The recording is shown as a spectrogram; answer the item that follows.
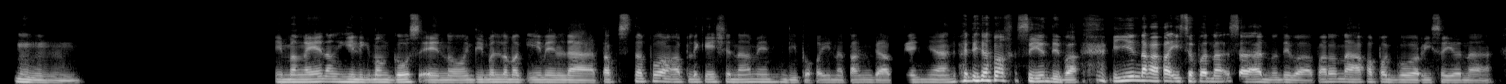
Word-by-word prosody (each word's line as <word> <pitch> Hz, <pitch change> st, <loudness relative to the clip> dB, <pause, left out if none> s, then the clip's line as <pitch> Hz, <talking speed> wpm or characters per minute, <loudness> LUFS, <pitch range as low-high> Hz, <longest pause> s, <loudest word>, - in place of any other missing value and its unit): Mm. 95 Hz, -7 st, -2 dB, 1.9 s
Eh, 115 Hz, -, -2 dB
mga 115 Hz, 0 st, +2 dB
yan -, -, -3 dB
ang 125 Hz, -, -2 dB
hilig 115 Hz, -2 st, +1 dB
mang-ghost 110 Hz, +1 st, +2 dB
eh, 105 Hz, -, +1 dB
'no. 100 Hz, 0 st, -2 dB
Hindi 105 Hz, +2 st, -3 dB
man 110 Hz, +1 st, 0 dB
lang 110 Hz, 0 st, 0 dB
mag 105 Hz, -1 st, -2 dB
email 110 Hz, 0 st, -1 dB
na 100 Hz, -2 st, +1 dB
tapos 110 Hz, +1 st, -4 dB
na 135 Hz, -, +2 dB
po, 145 Hz, +2 st, 0 dB
ang 125 Hz, -3 st, -2 dB
application 115 Hz, 0 st, -3 dB
namin, 115 Hz, 0 st, -4 dB
hindi 105 Hz, -, -4 dB
po -, -, -6 dB
kayo 105 Hz, -, -5 dB
natanggap 105 Hz, -1 st, -4 dB, 0.2 s
ganyan. 110 Hz, +1 st, -3 dB
Puwede 170 Hz, +5 st, +5 dB
naman 185 Hz, 0 st, +5 dB
kasi 160 Hz, -4 st, 0 dB
yun, 145 Hz, -, -1 dB
'di 125 Hz, -3 st, +2 dB
ba, 105 Hz, 0 st, +3 dB, 0.3 s
yun 180 Hz, +5 st, +4 dB
nakakaisa 155 Hz, -4 st, +5 dB
pa 140 Hz, -, +5 dB
na 135 Hz, -1 st, 0 dB
sa 120 Hz, -2 st, +3 dB
ano 105 Hz, -2 st, -5 dB
'di 110 Hz, +1 st, -4 dB
ba, 95 Hz, -2 st, -1 dB
parang 125 Hz, +2 st, -3 dB
nakakapag-worry 110 Hz, -3 st, -2 dB
sa'yo 100 Hz, -1 st, -3 dB
na, 95 Hz, -2 st, -7 dB
110 Hz, 175 wpm, -21 LUFS, 105-120 Hz, 1.9 s, Puwede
